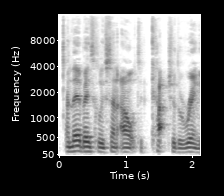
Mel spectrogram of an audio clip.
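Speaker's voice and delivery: normal talking voice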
